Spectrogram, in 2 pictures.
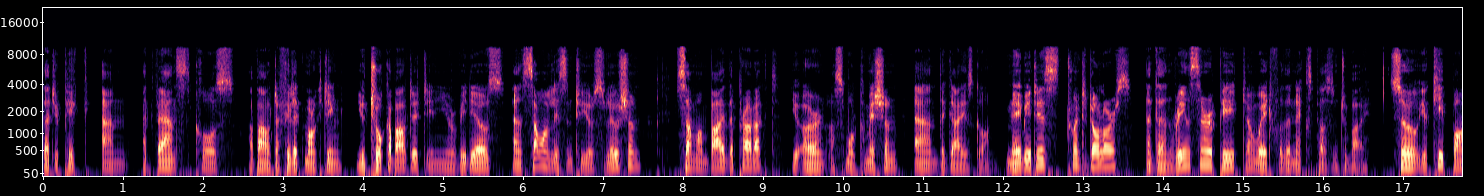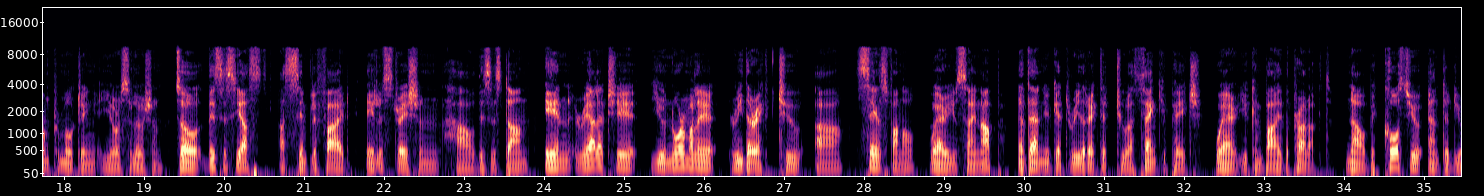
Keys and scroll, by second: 2.5 Pause, 10.8 Pause, 12.5 Pause, 15.4 Pause, 22.4 Pause, 27.6 Pause, 31.7 Pause, 33.6 Pause.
